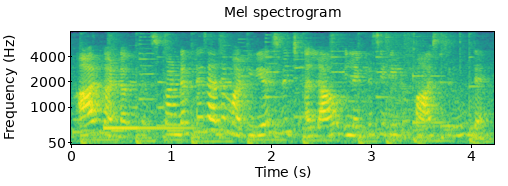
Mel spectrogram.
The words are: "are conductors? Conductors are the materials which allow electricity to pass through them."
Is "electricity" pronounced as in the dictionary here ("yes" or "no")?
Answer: yes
